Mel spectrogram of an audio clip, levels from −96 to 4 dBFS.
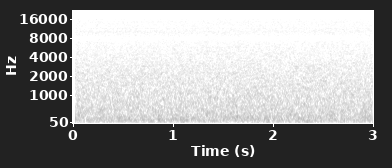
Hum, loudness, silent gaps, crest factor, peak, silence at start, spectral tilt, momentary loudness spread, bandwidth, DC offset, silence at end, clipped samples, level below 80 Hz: none; -68 LUFS; none; 12 dB; -56 dBFS; 0.05 s; -3 dB/octave; 0 LU; 16.5 kHz; under 0.1%; 0 s; under 0.1%; -86 dBFS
